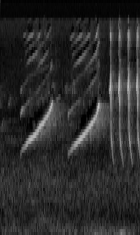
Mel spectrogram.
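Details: Northern cardinal in Markham, Canada, sings two long, clear upward-sliding whistles followed by four quick down-slurred chips, over a low background hum.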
